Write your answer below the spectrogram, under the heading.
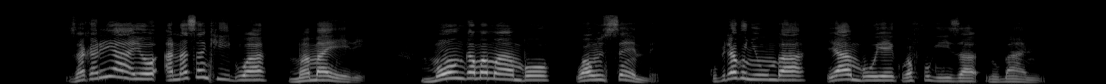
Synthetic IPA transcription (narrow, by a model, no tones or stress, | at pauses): zakaɾiajɔʔanasaŋkʰiɗwa | mwamajɛːɾɛ̰ | mɔŋɡamwamwambɔ | waunsɛmbɛ̰ | kupitakuɲumba | jaːmbujɛkukafukizaluɓaːni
